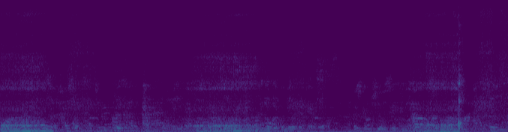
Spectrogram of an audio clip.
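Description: Low, rough rattling sounds repeat with each breath during sleep, with a brief sharp noise near the end; ordinary snoring.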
